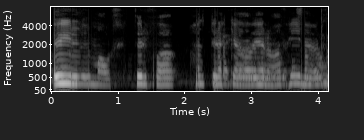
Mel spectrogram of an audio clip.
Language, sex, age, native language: Icelandic, male, 11, Icelandic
